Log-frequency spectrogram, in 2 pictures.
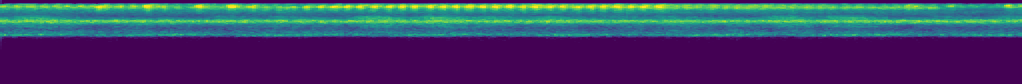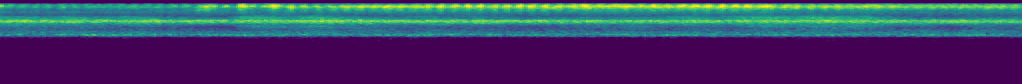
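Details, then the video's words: Steady high shrill chirping of many crickets in a forest, continuous and even, with fine rhythmic pulsing in the highest layer. "Forest Sounds and Crickets"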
